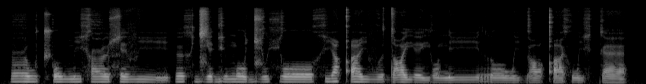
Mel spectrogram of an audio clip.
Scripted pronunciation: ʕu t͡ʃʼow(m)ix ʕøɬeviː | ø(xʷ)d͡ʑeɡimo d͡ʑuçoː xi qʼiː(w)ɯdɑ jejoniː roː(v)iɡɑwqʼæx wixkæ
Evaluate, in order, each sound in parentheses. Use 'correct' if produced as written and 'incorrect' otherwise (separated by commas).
correct, incorrect, incorrect, incorrect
